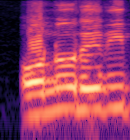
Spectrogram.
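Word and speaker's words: honorary: ओनोरेरी post. ओनोरेरी post में एच जो है यह साइलेंट है।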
